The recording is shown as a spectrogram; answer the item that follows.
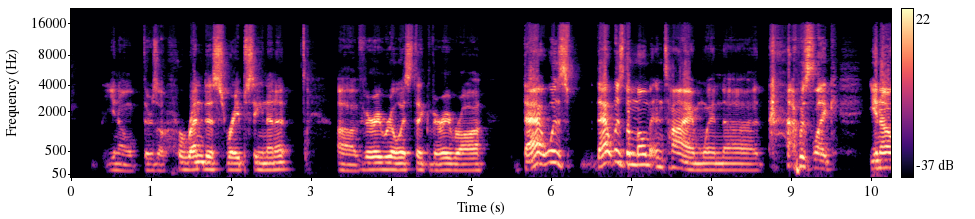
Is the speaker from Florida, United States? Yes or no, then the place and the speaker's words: no; Shortsville, New York, United States; also born or lived in Buffalo, New York; I grew up in Shortsville, New York, which I think total population is like 4,000 people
